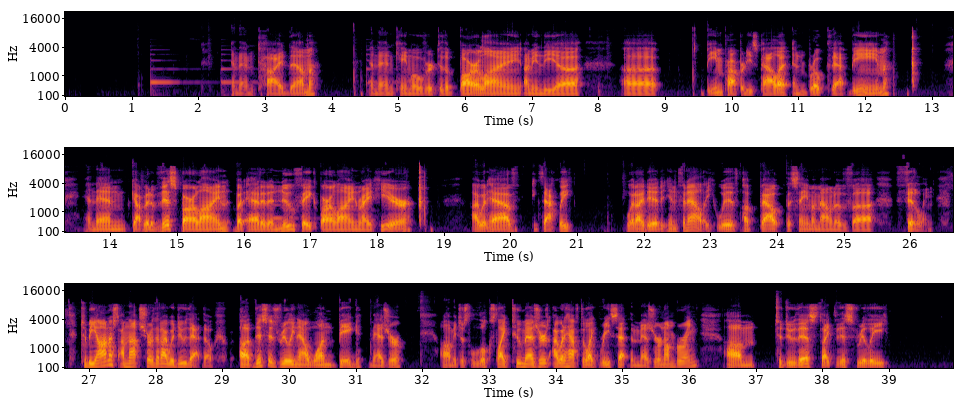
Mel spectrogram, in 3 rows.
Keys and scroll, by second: 1.5 Escape, 1.5 f, 1.9 Left, 2.7 shift+=, 15.0 BackSpace, 29.2 Escape.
